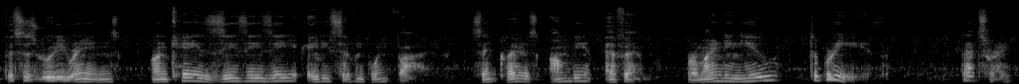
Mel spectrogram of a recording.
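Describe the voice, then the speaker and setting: A man acting as a very unhurried late-night ambient radio DJ. He speaks at a middle pitch with a hushed, serene, almost hypnotic delivery. A steady bed of ambience sits under the voice. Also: slight background noise, low-quality recording. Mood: soothing, dreamy. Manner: hushed, soothing, drawn-out, mock-serene delivery. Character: soothing, dreamy overnight ambient radio DJ.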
